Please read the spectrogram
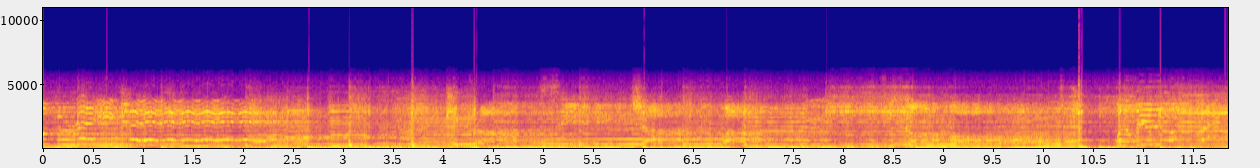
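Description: Live pop ballad duet: a woman and a man singing with a full band of drums, bass and guitar, heard from the audience in an arena.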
